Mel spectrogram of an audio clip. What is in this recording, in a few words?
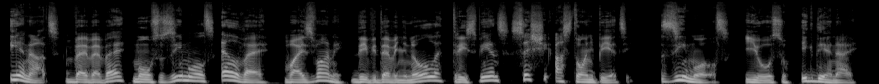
male latvian voice over talent narrative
